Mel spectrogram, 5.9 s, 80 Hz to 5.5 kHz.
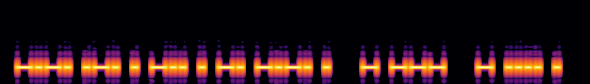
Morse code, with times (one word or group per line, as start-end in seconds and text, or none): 0.2-3.3 CREDENCE
3.6-4.4 TO
4.8-5.6 THE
